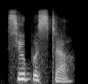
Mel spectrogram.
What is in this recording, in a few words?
"superstar", Indian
